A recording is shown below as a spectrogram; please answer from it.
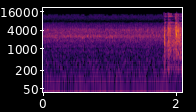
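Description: A single sharp clack near the end, as a pair of metal kitchen scissors is set down among knives and spoons on a plastic truck-bed liner, over a steady low engine hum.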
